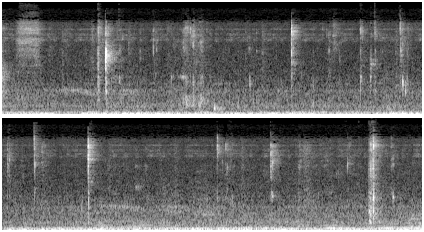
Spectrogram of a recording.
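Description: Close-miked eating sounds: a person chewing and biting food, with irregular sharp clicks and smacks.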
